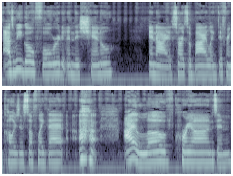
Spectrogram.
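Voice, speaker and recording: The speaker keeps a fairly slow pace. Intonation stays fairly even. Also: woman. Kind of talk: ASMR coloring video with soft motivational talk; casual talk to camera. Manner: soft-spoken, calming, rambling.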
